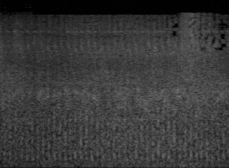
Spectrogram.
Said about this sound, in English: They sent helicopters, and I the first time in my life witnessing an Apache shooting, and I only have one ear to this day.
